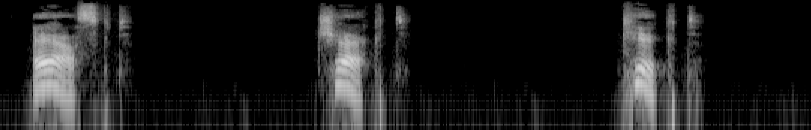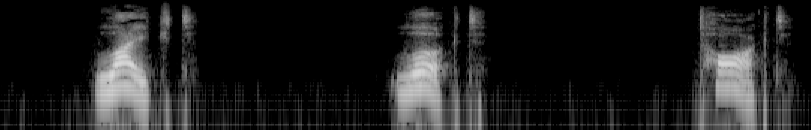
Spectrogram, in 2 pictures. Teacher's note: e d is pronounced like t after verbs ending with a k sound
